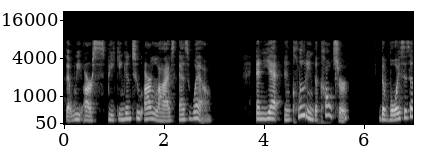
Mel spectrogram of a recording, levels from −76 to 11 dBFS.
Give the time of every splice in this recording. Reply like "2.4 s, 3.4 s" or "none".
4.4 s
